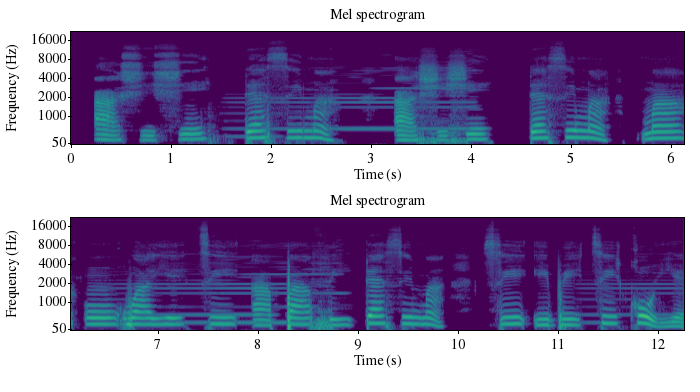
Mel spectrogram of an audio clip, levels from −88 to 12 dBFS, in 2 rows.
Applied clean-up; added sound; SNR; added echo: classical method Wiener filter.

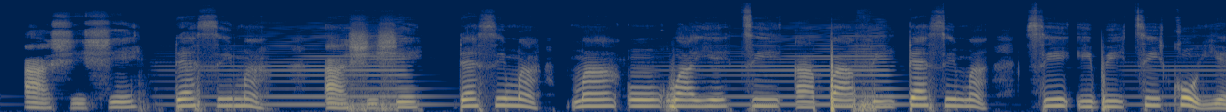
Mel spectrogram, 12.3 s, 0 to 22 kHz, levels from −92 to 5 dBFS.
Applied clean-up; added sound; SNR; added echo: none; Bowed string instrument; 17 dB; none.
